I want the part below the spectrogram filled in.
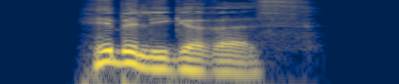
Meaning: strong/mixed nominative/accusative neuter singular comparative degree of hibbelig
- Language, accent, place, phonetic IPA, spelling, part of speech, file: German, Germany, Berlin, [ˈhɪbəlɪɡəʁəs], hibbeligeres, adjective, De-hibbeligeres.ogg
